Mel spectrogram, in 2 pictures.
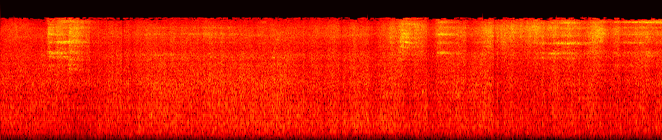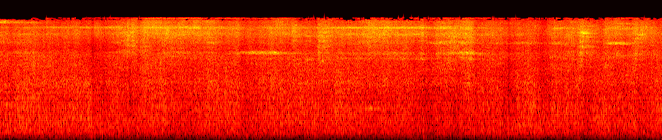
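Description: Empty open-top hopper cars of a long freight train rolling past on a curve: steady wheel-and-rail noise with high-pitched flange squeals coming and going.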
